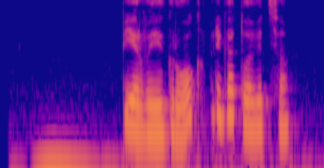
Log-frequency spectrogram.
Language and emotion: Russian, positive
